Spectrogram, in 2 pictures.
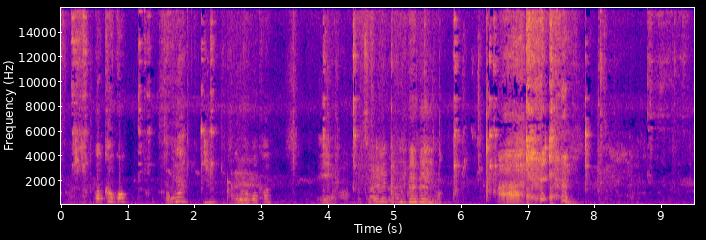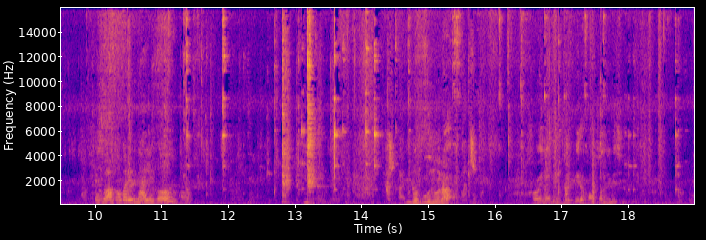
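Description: Young people talk and laugh casually close by.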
